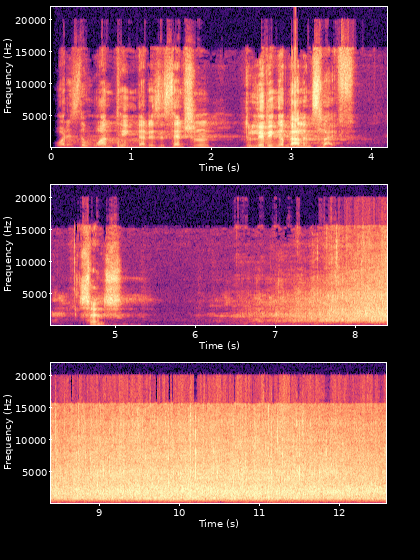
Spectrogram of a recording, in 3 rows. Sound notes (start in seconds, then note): 6.8 applause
